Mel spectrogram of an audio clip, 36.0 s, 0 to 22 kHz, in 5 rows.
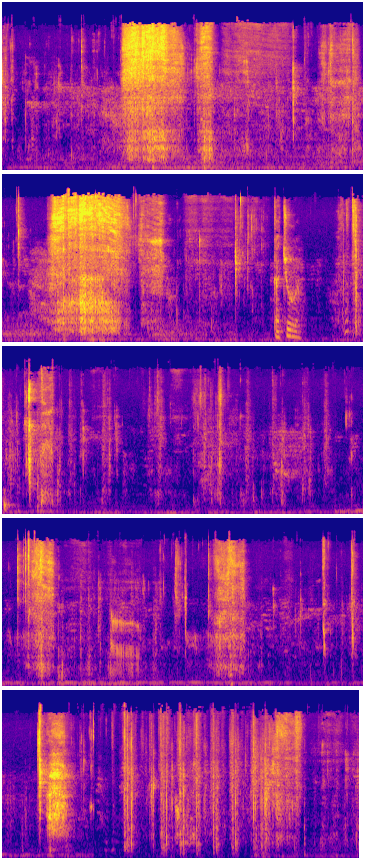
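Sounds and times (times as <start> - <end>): person chewing food: 0.0 - 12.6, 13.9 - 36.0
person slurping noodles: 2.1 - 7.2, 8.1 - 11.2.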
